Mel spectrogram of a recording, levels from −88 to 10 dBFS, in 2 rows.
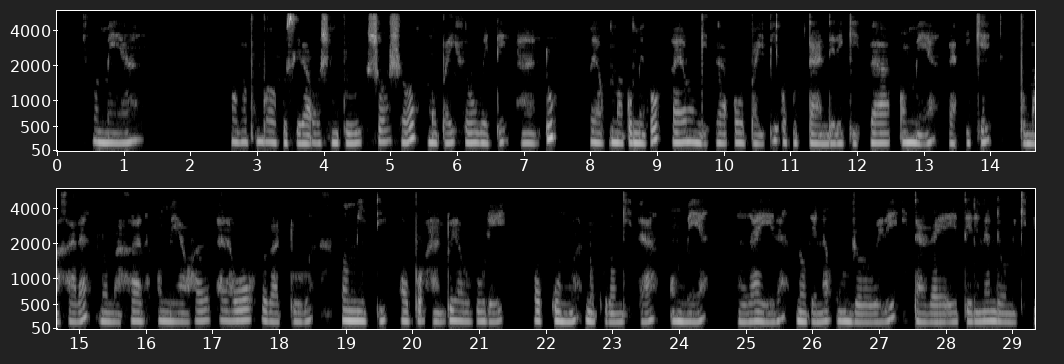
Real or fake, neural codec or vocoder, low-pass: real; none; 5.4 kHz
